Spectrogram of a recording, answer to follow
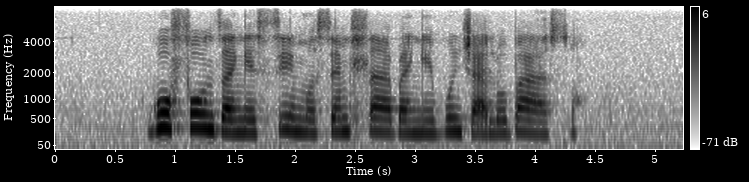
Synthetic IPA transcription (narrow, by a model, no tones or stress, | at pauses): k̬ufund͡zʱaŋesimɔsem̩ɬaɓaŋeɓund͡ʒʱa̰lɔɓaːsɔ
